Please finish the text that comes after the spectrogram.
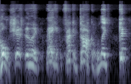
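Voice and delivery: high-pitched, urgent re-enactment; high, flustered cursing; mock panic. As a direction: urge friends inside in a retold scramble. Scrambling to hide from Justin.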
